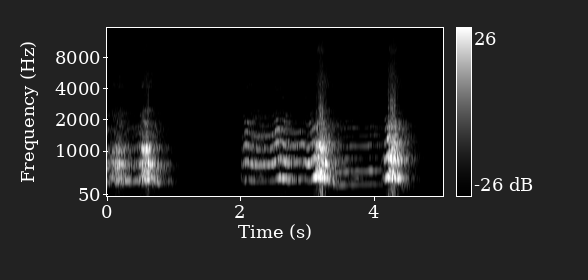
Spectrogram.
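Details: Irish Wolfhound Murphy howling as he expects his owner's girlfriend home: two short barks, a pause, then a steady drawn-out howl broken by two sharp barks.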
